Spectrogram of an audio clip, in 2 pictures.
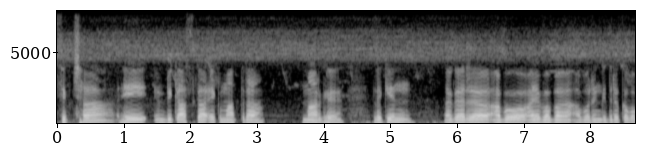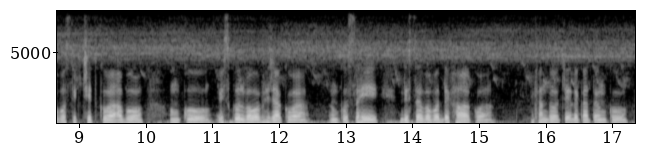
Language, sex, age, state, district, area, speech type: Santali, male, 30-45, Jharkhand, Seraikela Kharsawan, rural, spontaneous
